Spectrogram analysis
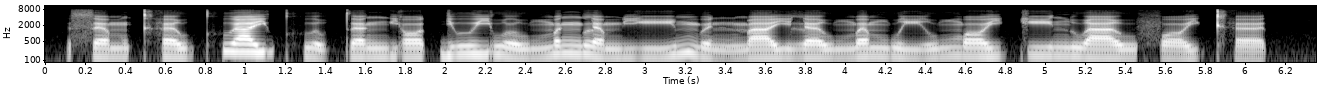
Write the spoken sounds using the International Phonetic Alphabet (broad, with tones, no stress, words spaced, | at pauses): sɐ˨m kʰɐ˨wkʷʰaː˥jkʷʰɐ˨˩wt̪ɐ˨ŋ jɔː˧t̚juː˥jwo˨˧w mɐ˥ŋlɐ˨m jiː˨˥mɵ˨˩n maː˨jlɐ˨wmɐ˧m wiː˨˥wmɔː˥jkiː˥n waː˧wfɔː˨˥jkʰɐ˨t̚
